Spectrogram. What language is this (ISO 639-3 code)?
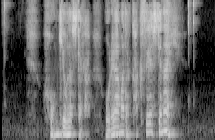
jpn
